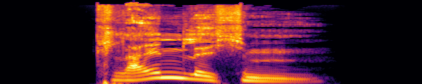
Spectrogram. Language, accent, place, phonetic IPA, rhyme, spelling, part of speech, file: German, Germany, Berlin, [ˈklaɪ̯nlɪçm̩], -aɪ̯nlɪçm̩, kleinlichem, adjective, De-kleinlichem.ogg
- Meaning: strong dative masculine/neuter singular of kleinlich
